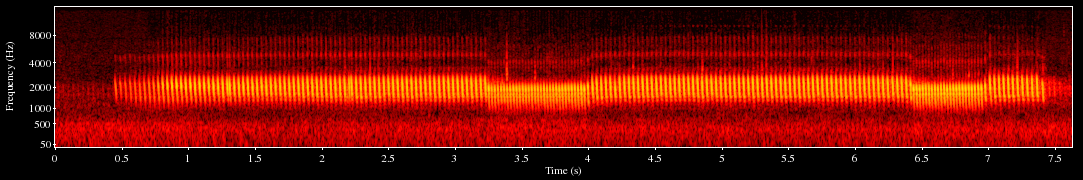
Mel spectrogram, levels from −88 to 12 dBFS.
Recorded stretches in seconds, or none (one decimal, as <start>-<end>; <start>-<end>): 0.0-7.6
